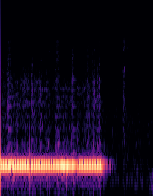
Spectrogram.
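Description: A telephone call being placed, with a steady electronic tone that holds for about a second and then cuts off, leaving near silence with a faint click.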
